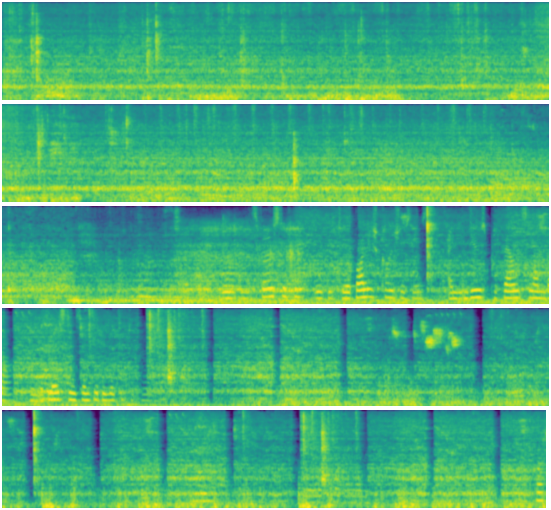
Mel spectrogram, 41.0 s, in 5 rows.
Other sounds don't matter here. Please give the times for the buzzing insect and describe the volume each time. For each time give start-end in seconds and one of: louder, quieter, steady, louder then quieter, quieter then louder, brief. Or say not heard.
0.0-40.9 steady.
